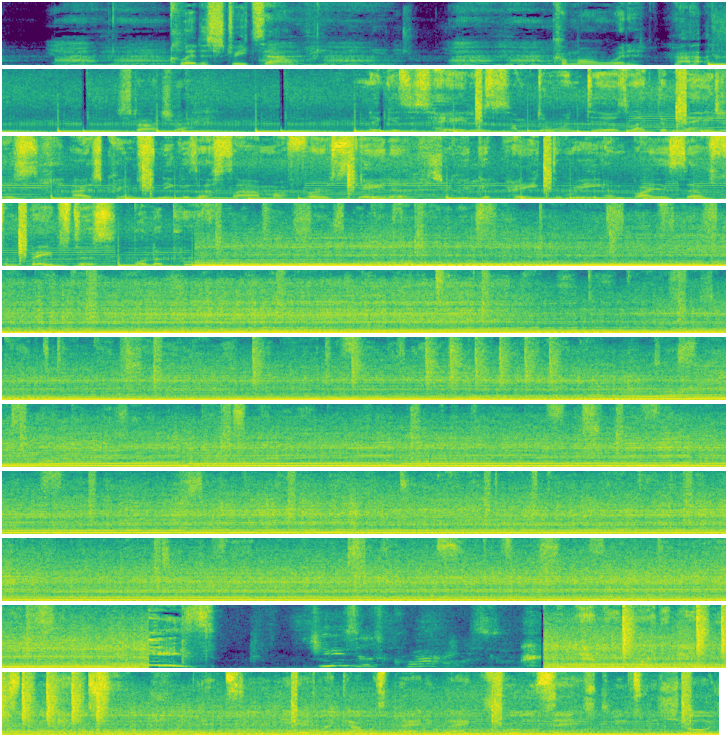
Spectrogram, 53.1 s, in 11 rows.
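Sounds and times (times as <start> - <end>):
motorcycle engine revving: 15.3 - 44.4, 47.0 - 53.0
wind rush: 47.1 - 53.0.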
